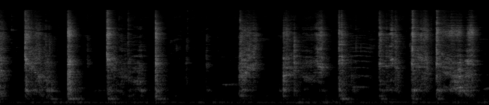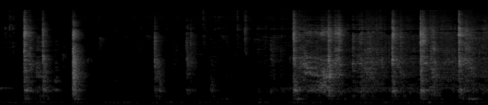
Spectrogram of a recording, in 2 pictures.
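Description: A spatula scraping and knocking against a kadhai as frying onion-and-spice masala is stirred, in irregular strokes about one or two a second. Near the end the strokes come thicker, over the sizzle of the masala frying.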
